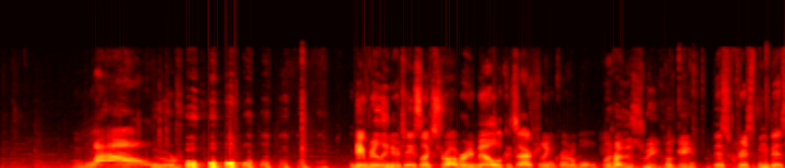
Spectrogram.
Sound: laughs with delight

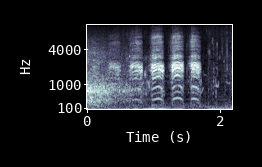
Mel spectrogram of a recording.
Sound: ducks calls

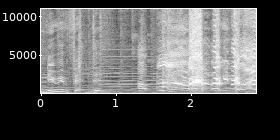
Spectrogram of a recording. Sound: laughing

